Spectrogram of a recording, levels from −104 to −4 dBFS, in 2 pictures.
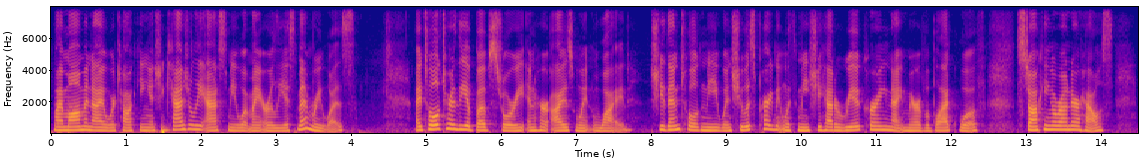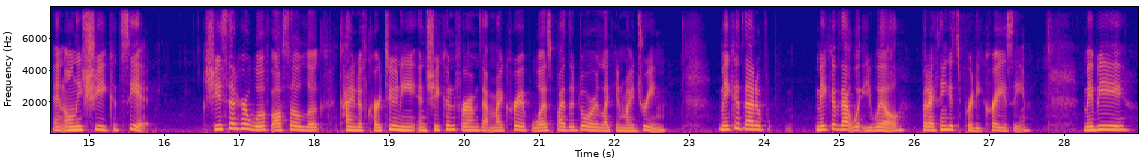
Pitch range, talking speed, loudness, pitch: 190-235 Hz, 200 wpm, -29 LUFS, 210 Hz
